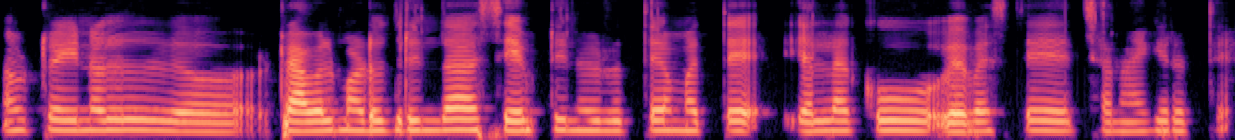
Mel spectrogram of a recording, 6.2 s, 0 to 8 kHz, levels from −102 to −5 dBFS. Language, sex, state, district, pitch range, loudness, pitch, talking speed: Kannada, female, Karnataka, Chamarajanagar, 210-220 Hz, -24 LUFS, 215 Hz, 115 wpm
